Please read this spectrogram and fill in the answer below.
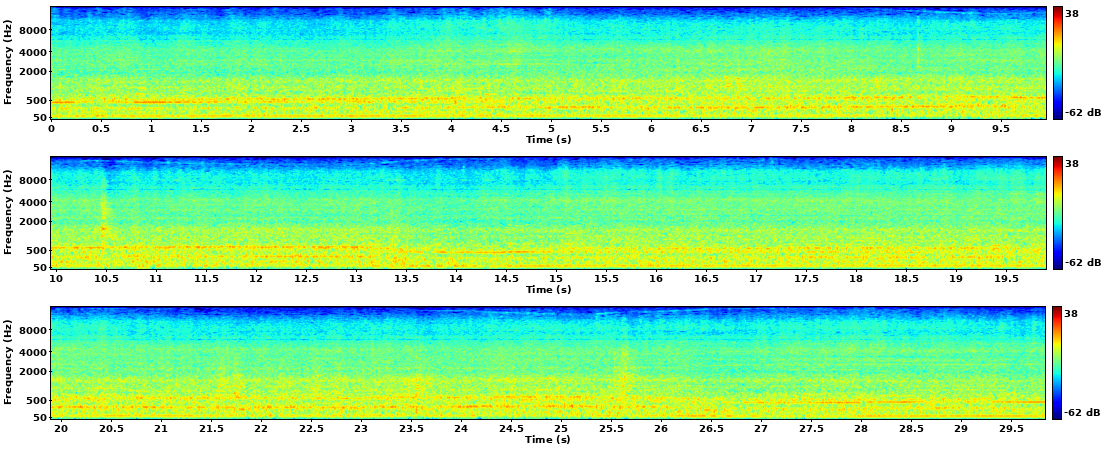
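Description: Excavator diesel engine running steadily with a low rumble, its pitch rising and dipping slightly as the load changes. A single sharp knock comes about ten seconds in.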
